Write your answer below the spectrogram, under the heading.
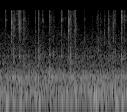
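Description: Quick, irregular clicking of keys on a computer keyboard, fairly soft, with uneven gaps between taps as someone types slowly with one hand; no voices.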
